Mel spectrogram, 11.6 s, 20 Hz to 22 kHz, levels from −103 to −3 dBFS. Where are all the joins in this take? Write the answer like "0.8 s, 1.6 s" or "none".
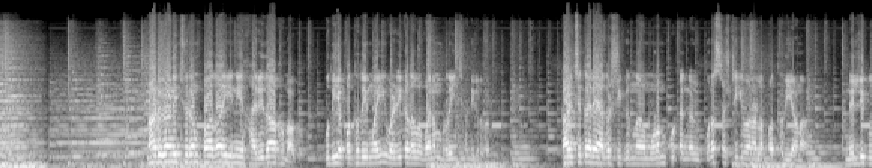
1.9 s

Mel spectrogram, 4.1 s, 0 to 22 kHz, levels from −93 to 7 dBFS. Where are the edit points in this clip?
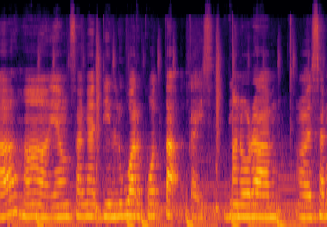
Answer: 2.9 s

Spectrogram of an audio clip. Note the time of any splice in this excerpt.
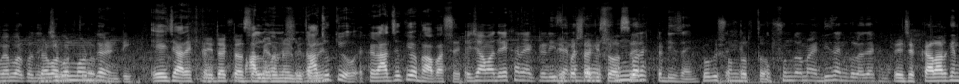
1.3 s, 4.6 s, 6.9 s

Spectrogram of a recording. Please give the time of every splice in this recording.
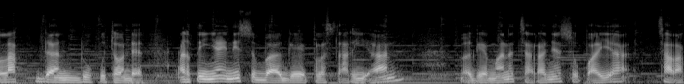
1.5 s

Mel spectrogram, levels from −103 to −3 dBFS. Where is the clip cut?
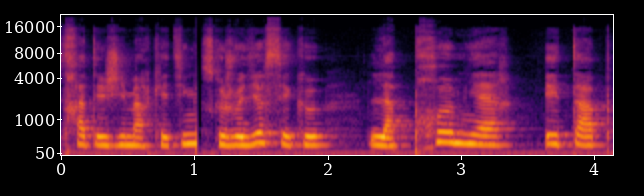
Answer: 1.0 s

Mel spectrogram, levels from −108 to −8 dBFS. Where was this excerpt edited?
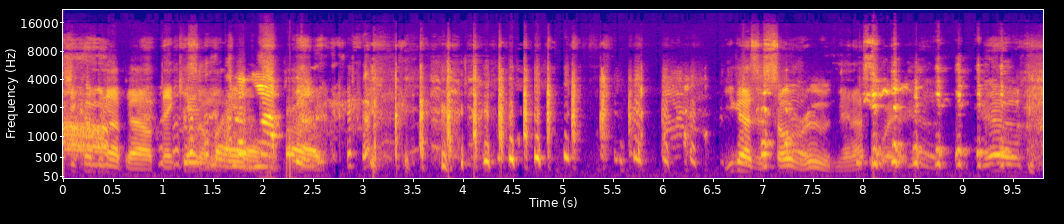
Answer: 2.2 s

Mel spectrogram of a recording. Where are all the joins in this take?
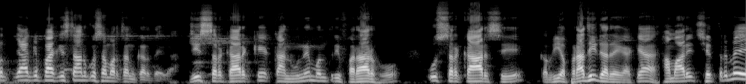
1.9 s, 6.6 s

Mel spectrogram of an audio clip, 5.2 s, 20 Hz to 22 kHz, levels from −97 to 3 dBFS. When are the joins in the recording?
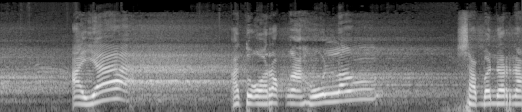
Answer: none

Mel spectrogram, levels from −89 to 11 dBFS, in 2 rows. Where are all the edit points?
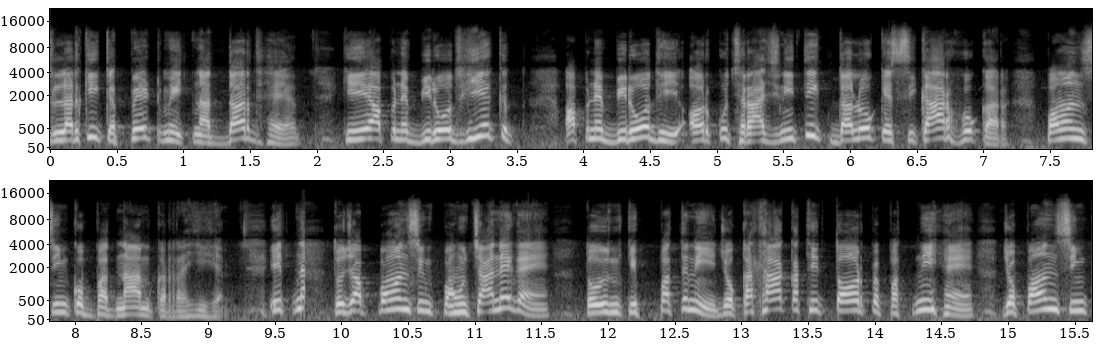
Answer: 9.7 s

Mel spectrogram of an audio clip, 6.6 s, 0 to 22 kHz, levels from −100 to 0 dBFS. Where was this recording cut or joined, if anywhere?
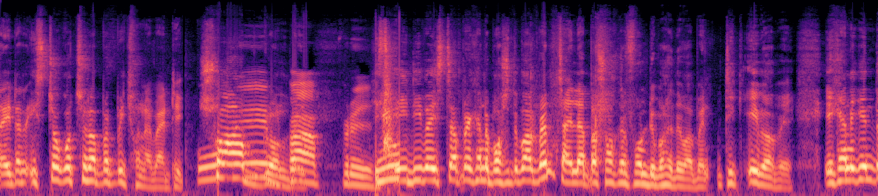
1.4 s, 3.0 s

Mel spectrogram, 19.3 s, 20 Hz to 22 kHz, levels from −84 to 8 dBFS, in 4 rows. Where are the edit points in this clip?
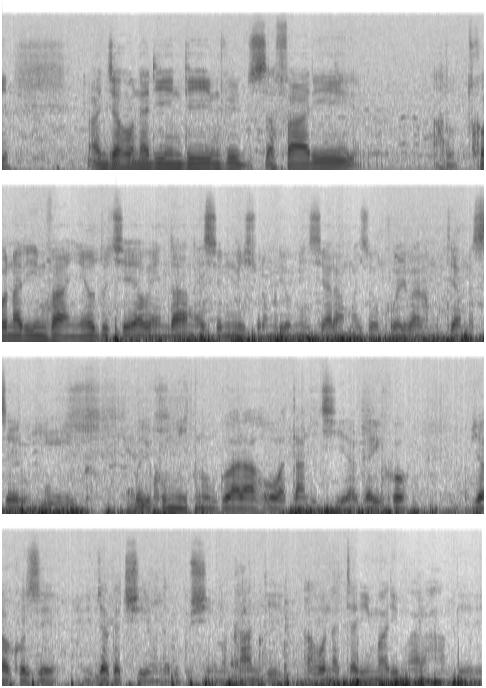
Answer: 11.6 s

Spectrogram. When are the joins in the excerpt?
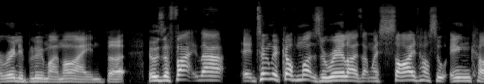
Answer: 1.4 s, 2.4 s

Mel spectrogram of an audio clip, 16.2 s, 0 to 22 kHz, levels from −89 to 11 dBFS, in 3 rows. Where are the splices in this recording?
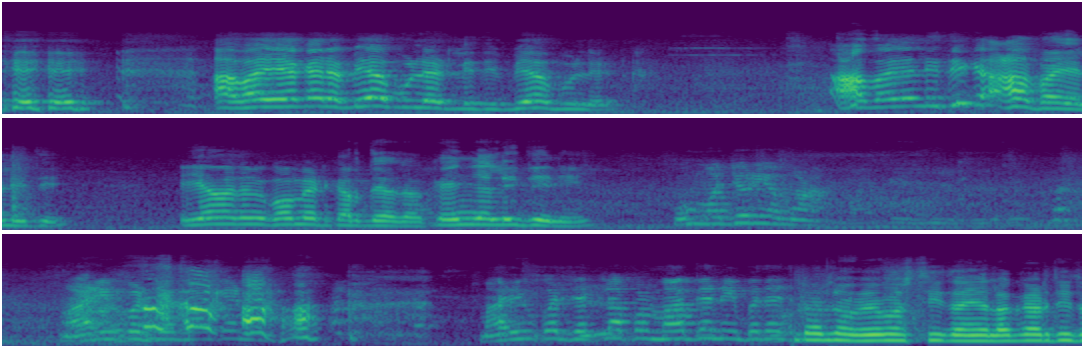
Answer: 14.6 s

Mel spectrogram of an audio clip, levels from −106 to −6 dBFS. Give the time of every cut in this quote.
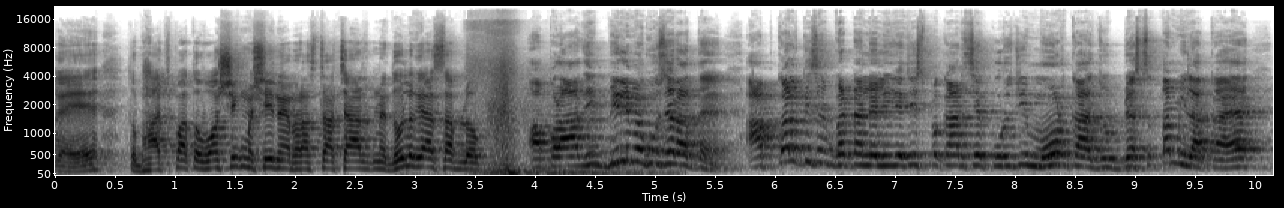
3.7 s

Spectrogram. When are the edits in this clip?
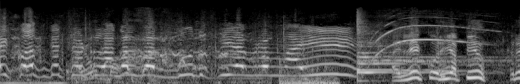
none

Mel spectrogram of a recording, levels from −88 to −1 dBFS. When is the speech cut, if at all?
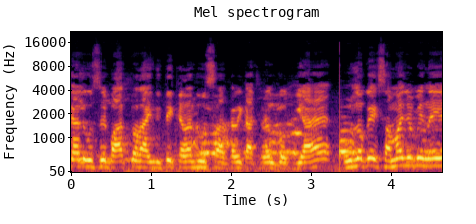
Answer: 3.4 s

